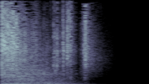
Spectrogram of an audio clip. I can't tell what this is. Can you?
Original Gun sound Design using metal gates, wooden blocks, and locks.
